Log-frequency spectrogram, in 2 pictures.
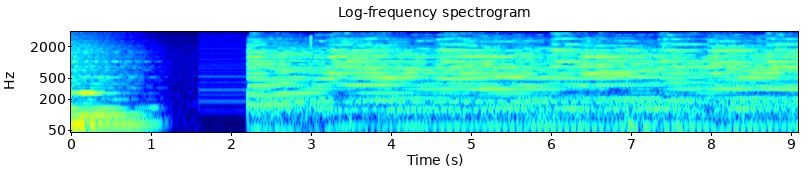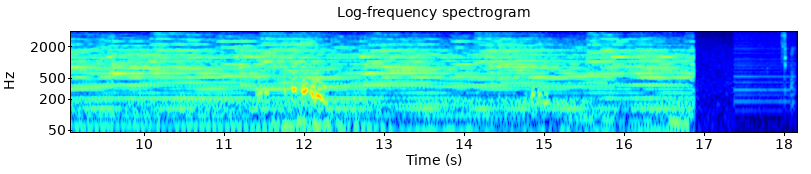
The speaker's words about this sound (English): Those are those wonderful mission bells down in San Juan Capistrano. They ring them if somebody gets married, and they ring them on other types of occasions.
